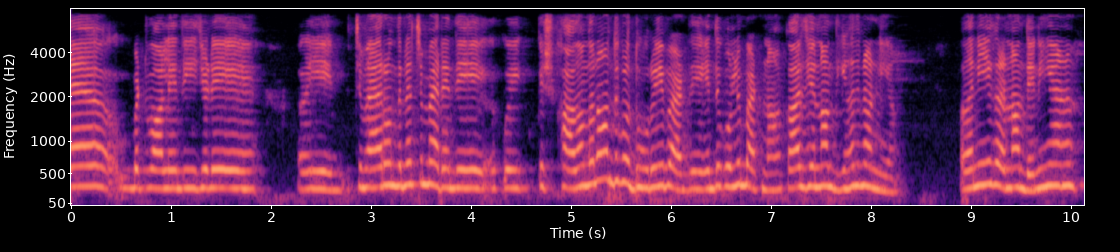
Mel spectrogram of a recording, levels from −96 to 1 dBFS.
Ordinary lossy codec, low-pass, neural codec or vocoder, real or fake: none; 7.2 kHz; vocoder, 44.1 kHz, 128 mel bands, Pupu-Vocoder; fake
